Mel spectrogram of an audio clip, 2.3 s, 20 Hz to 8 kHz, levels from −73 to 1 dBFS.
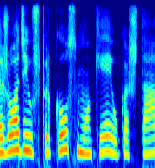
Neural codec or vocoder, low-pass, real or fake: codec, 16 kHz, 0.7 kbps, FocalCodec; 7.2 kHz; fake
